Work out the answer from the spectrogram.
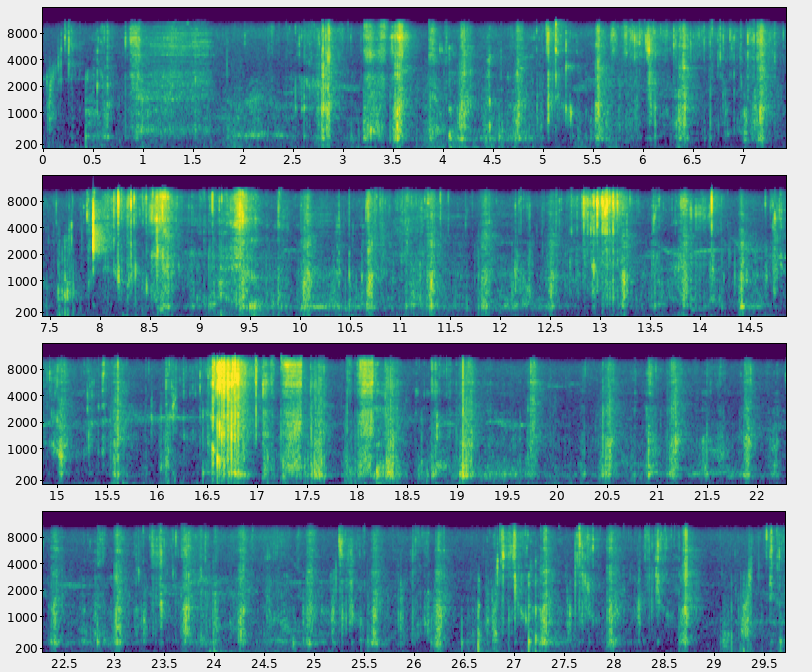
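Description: Crunchy bites and chewing of Thai papaya salad with crispy fried fish and raw lettuce leaves. Many sharp crunches follow one another, with a loud burst a little past halfway.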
